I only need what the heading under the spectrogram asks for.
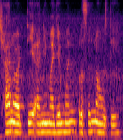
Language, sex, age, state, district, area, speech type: Marathi, female, 60+, Maharashtra, Nagpur, urban, spontaneous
